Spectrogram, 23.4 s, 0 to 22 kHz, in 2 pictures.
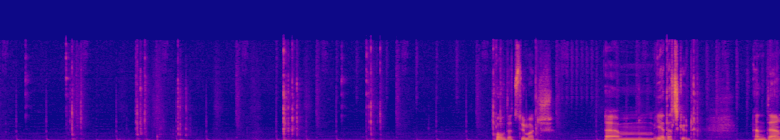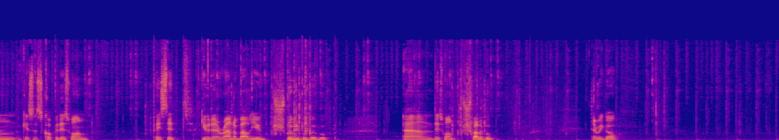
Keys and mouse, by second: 0.4 click, 2.1 space, 2.8 click, 4.2 click, 5.2 click, 7.5 space, 8.0 shift+click, 9.6 middle click, 10.5 click, 13.0 click, 14.2 click, 15.0 1, 15.1 2, 15.8 click, 17.1 click, 18.5 click, 20.7-21.7 drag, 21.6 space.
